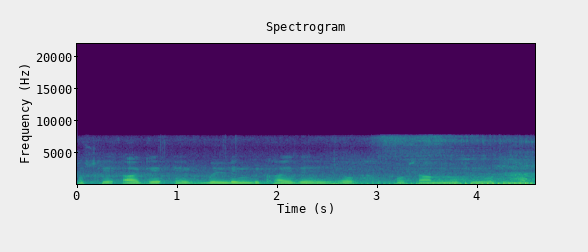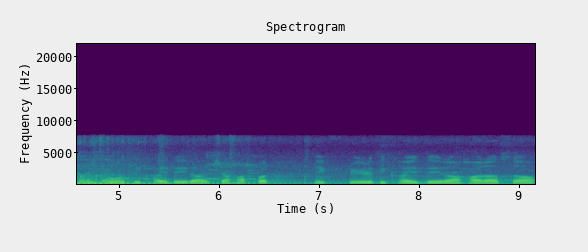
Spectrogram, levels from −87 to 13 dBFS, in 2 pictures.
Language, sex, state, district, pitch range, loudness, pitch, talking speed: Hindi, male, Chhattisgarh, Raigarh, 130-135 Hz, -17 LUFS, 130 Hz, 195 wpm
